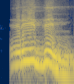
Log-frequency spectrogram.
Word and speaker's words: rhythm: here h is silent rhythm here h is silent rhetorical here h is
